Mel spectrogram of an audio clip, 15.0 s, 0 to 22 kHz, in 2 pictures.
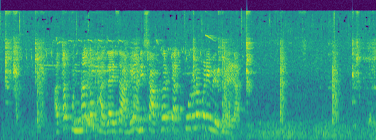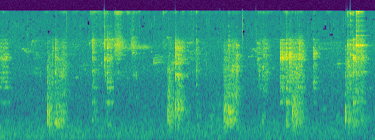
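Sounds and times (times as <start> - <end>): spatula scraping a metal pot: 8.4 - 10.0.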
